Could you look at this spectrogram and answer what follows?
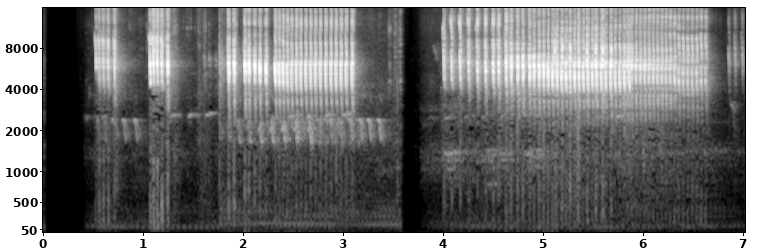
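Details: Rambatan (velvet-fronted nuthatch) singing its 'Doraemon' style: short high bursts and a lower chattering trill, then a long, dense, rapid trill of shrill notes for almost three seconds.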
